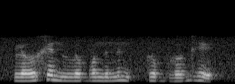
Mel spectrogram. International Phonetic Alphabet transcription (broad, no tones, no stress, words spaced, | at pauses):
ɭɤ xɛnlːobɔn ɯnɛnkːɤ bʱɤɡʱe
